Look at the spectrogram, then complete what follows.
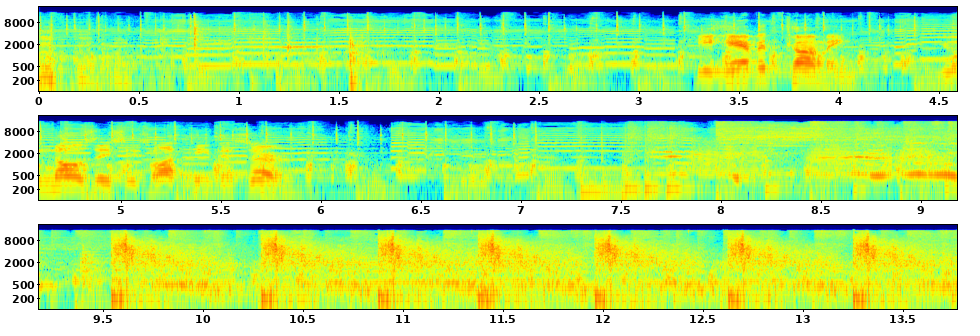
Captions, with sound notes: (chuckling) - He have it coming. - You know this is what he deserve. (gunshots)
